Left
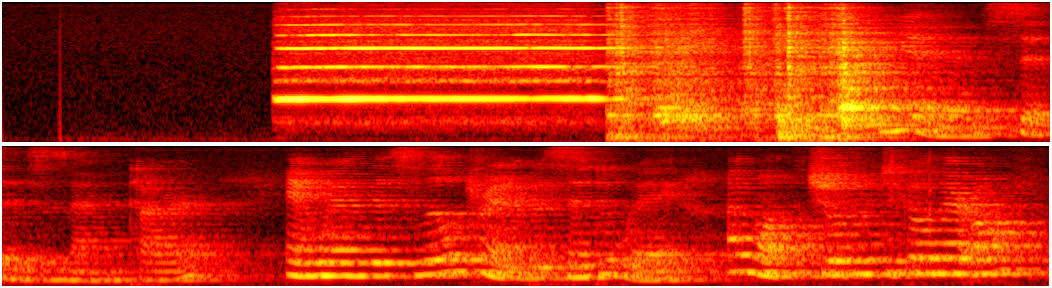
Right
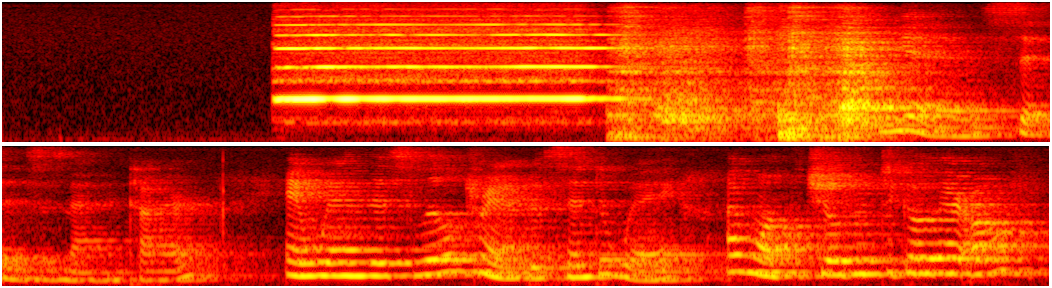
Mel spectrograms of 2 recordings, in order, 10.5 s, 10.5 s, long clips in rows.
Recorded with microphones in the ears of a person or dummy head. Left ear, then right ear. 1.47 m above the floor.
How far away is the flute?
About 2.5 m.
